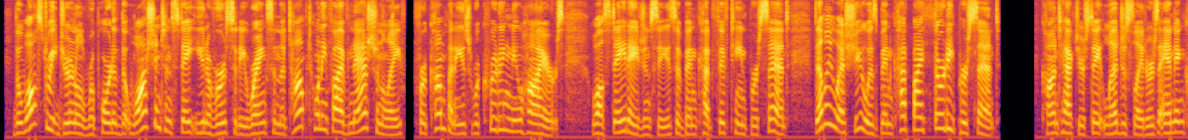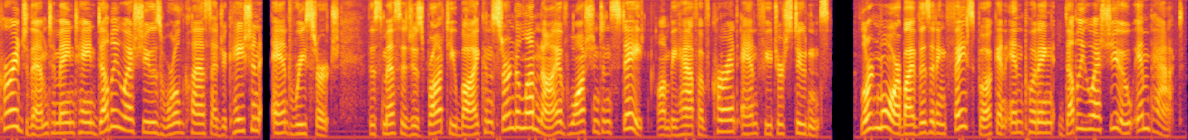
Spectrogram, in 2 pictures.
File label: radio spot; WSU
